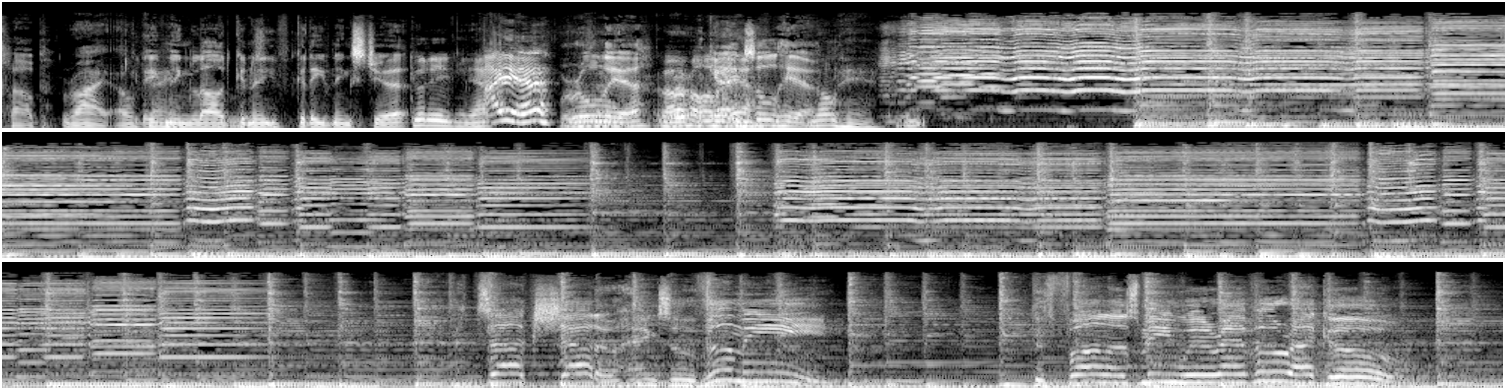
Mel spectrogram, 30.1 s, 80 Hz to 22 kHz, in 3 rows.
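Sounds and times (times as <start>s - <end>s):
guitar accompaniment: 3.2s - 30.0s
harmonica melody: 5.8s - 30.0s.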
